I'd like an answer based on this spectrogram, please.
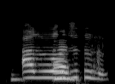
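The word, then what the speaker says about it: الرجل: আসে উচ্চারণটা কেমন হবে আর রজুলু আর রজুলু সবাই বলো আর রজুলু অর্থ কিলু সাম্মে লামটা কি উচ্চারণ হচ্ছে নাকি হচ্ছে না হচ্ছে না হচ্ছে না নাম্বার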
